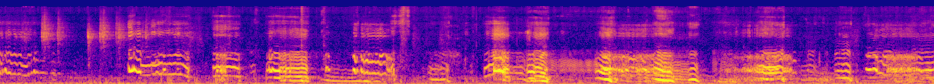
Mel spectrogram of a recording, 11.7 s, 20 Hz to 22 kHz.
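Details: Weimaraner puppies, 28 days old, piled together after breakfast: a run of high, wavering whimpers and short squeals, several voices overlapping in bursts with brief pauses between.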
